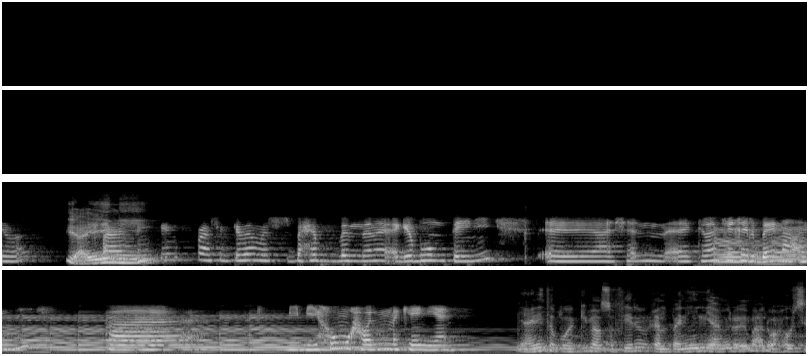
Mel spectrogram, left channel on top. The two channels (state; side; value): silent; left; digital silence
